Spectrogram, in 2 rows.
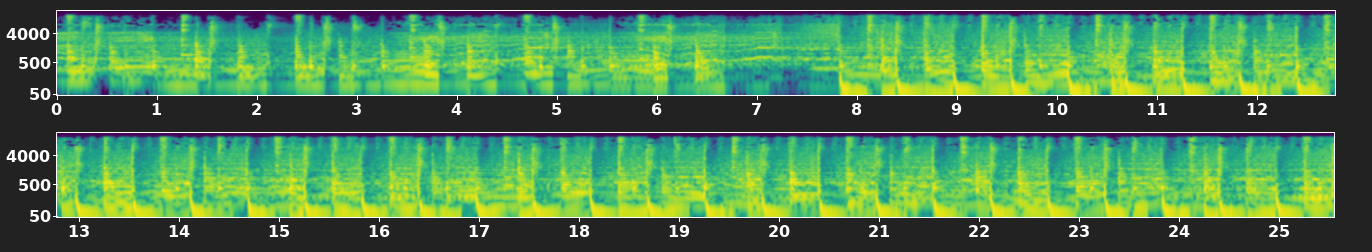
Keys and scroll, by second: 3.8 Right.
